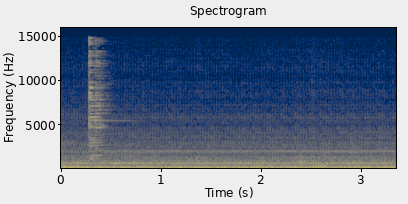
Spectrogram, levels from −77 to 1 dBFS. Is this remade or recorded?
recorded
